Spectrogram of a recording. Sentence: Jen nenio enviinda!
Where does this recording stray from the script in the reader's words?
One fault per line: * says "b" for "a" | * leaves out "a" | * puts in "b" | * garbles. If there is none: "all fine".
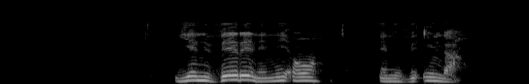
* puts in "vere"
